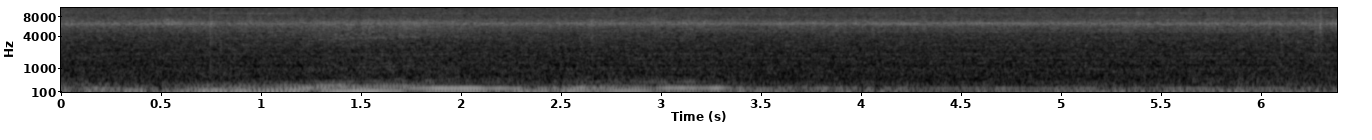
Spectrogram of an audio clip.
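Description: Vehicle engine and road noise heard from inside a car cabin in slow city traffic. An engine note climbs and grows louder over the first two seconds as a vehicle accelerates, then settles to a steadier low running sound.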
